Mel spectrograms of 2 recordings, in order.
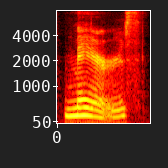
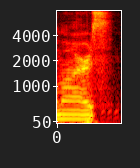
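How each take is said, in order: First: The name rhymes with 'cares'. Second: The name rhymes with 'cars'. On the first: This is how the reader used to say it. "I literally have pronounced it mares" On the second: This is the pronunciation the author intended. "she always read it as Mars"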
